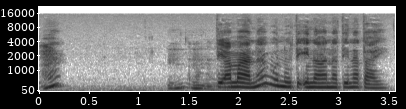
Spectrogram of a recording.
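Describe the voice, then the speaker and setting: A man's voice: high-pitched, expressive, moderate pace, darkish tone. Frank, encouraging schoolboy friend, acted by a man. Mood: surprised, concerned. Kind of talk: Ilocano radio drama acting.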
